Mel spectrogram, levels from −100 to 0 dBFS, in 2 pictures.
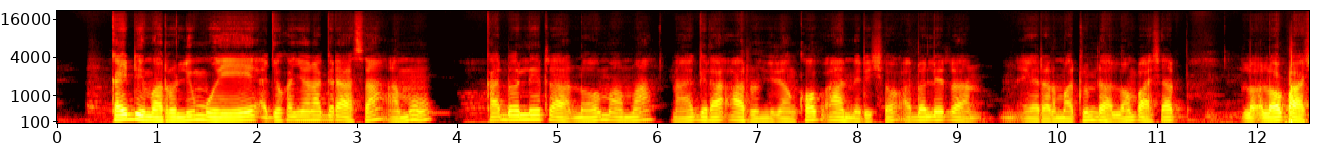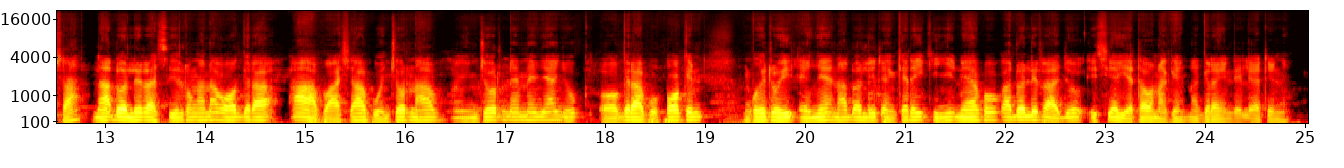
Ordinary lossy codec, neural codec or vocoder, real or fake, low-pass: none; codec, 44.1 kHz, 7.8 kbps, Pupu-Codec; fake; none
